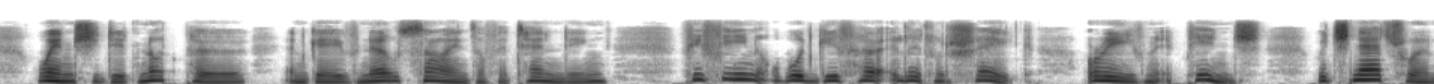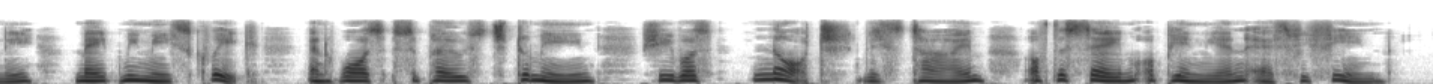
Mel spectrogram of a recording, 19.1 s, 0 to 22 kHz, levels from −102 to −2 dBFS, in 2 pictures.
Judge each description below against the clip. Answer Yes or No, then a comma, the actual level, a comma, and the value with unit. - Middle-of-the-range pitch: Yes, medium, 175 Hz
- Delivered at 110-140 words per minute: Yes, slow, 135 wpm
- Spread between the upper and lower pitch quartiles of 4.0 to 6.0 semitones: Yes, average, 5.1 semitones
